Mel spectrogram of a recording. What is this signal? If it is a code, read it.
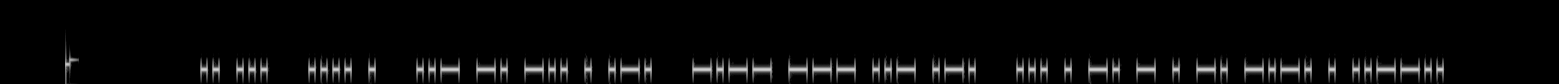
Morse code, heard as a keyed tone, about 21 wpm, 700 Hz. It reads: IS HE UNDER YOUR SENTENCE?
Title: Sentences from Top 1000 Words - Review Part 1 - 20wpm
